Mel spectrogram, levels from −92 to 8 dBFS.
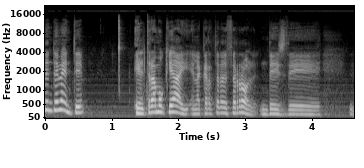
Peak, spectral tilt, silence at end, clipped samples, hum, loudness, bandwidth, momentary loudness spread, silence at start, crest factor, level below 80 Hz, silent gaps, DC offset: -2 dBFS; -6 dB/octave; 0 s; under 0.1%; none; -19 LUFS; 15.5 kHz; 13 LU; 0 s; 16 dB; -64 dBFS; none; under 0.1%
